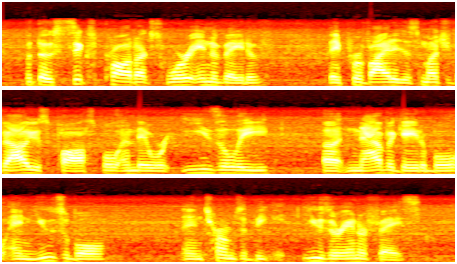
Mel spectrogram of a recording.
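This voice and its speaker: At a fairly quick pace, a man with a medium pitch speaks with fairly even intonation over noticeable background noise. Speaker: podcast co-host. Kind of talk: casual podcast chat. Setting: podcast recording. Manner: fast.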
